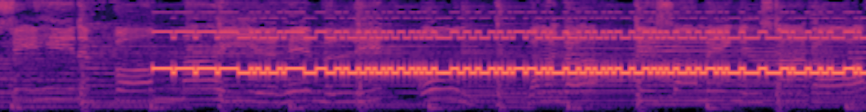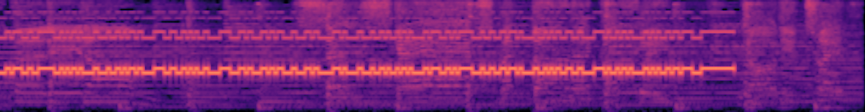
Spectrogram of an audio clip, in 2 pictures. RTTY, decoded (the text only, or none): ON DISTINGUE DANS CETTE OEUVRE FOISONNANTE DEUX PERIODES.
